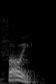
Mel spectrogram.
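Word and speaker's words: Fowey: but it's it's it's uh spelled f w e why okay and in my ignorance I'd always called it Foy yeah but the corish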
